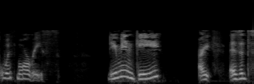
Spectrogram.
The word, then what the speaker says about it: Guy: No, you didn't, my guy.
